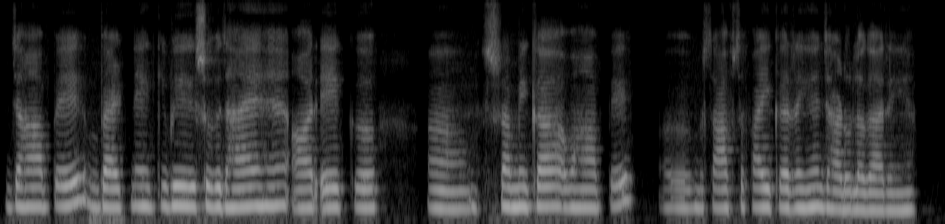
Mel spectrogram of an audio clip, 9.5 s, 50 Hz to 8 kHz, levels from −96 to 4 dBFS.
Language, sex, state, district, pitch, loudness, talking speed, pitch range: Hindi, female, Bihar, Gaya, 210 Hz, -39 LUFS, 140 wpm, 200-220 Hz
